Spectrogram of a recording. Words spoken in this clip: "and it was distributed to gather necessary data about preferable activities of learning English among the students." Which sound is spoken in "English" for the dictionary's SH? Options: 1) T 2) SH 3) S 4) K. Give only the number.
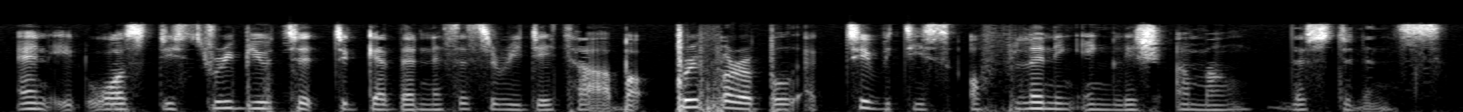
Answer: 2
